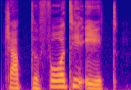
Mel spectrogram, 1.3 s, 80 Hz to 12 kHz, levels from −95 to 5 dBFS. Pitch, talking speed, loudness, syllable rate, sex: 185 Hz, 135 wpm, -18 LUFS, 4.6 syllables/s, female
